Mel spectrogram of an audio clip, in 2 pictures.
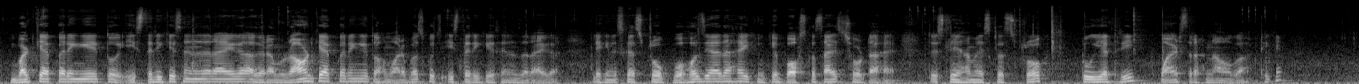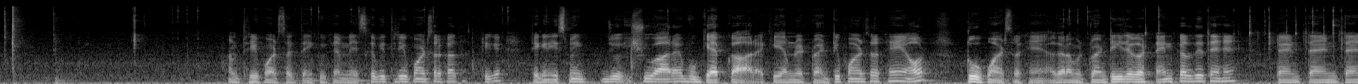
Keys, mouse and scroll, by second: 0.4 click, 2.8 click, 9.1 click, 12.4 click, 15.3 click, 24.2 click, 25.7 Tab.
